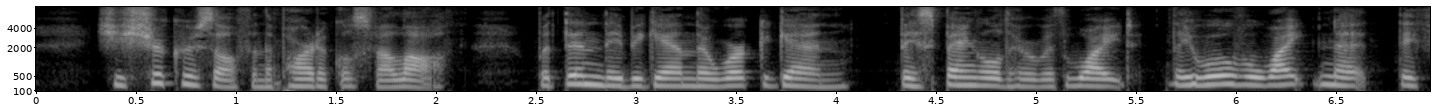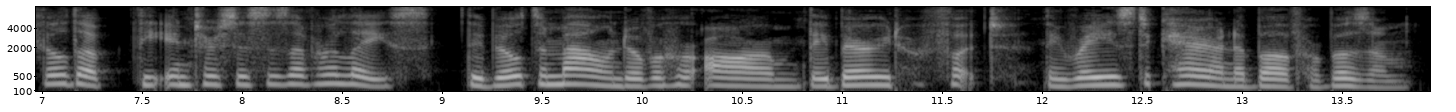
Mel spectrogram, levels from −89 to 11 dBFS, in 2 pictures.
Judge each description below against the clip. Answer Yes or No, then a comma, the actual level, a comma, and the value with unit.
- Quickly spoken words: Yes, fast, 220 wpm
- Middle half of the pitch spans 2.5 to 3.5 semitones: Yes, average, 2.9 semitones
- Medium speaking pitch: No, high, 225 Hz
